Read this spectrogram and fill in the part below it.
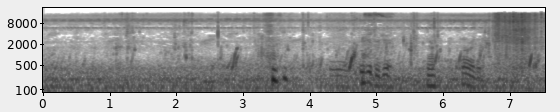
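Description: Feet wade and splash through shallow water.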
